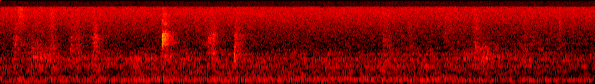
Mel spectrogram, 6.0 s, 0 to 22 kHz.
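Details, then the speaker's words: 44" Monte Carlo Designer Supreme II ceiling fan in a hotel room, incandescent light on, running on low speed. Only a faint steady hum and soft air movement, with no ticking or wobble. Quiet, normal operation. "this one doesn't make any noise the one in the other room"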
